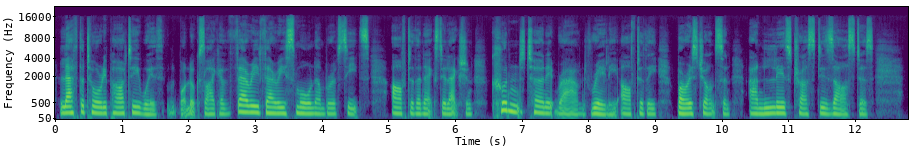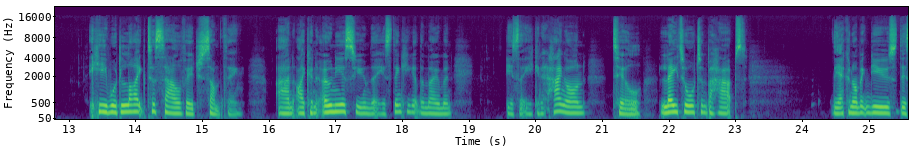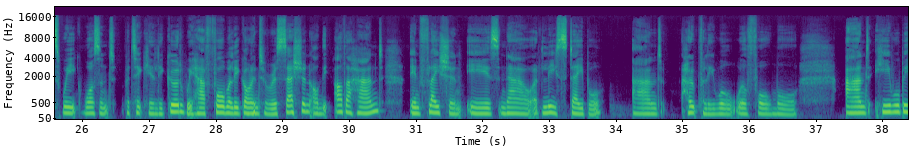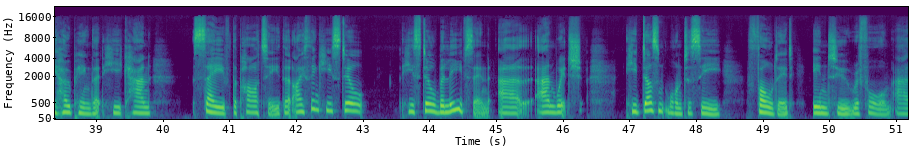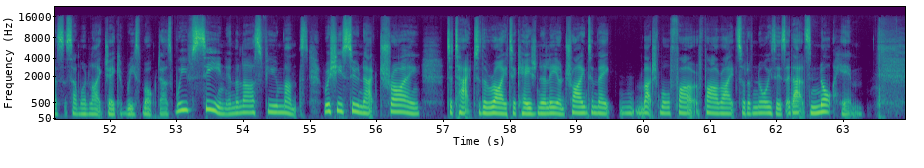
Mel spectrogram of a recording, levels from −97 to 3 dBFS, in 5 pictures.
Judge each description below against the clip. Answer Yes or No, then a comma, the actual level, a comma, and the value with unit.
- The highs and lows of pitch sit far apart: No, average, 3.7 semitones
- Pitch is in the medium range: Yes, medium, 175 Hz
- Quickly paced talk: No, average, 150 wpm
